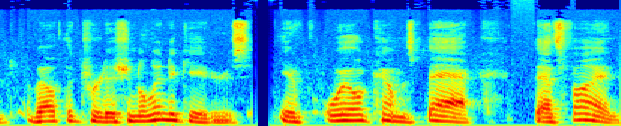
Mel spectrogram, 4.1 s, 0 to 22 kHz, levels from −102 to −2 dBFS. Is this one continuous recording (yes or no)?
yes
